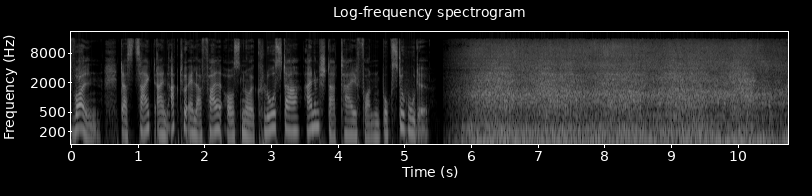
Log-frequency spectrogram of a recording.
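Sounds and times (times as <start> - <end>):
speech: 0.0 - 6.1
S-Bahn commuter train passing through town: 5.6 - 10.7.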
